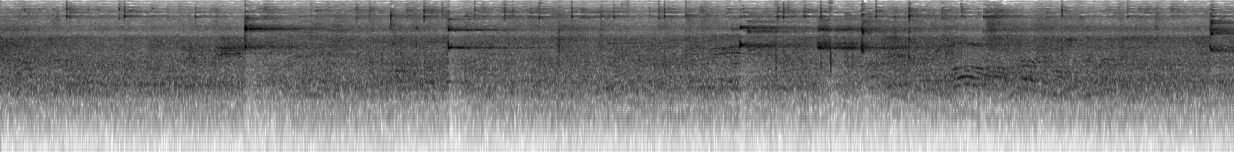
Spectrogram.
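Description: A crowd of people murmurs steadily in the background.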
